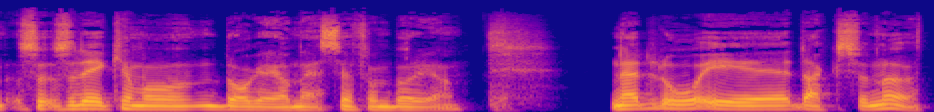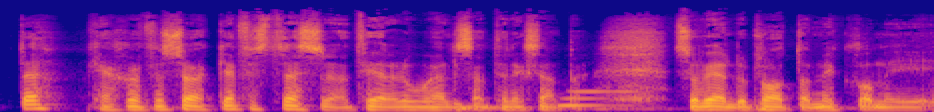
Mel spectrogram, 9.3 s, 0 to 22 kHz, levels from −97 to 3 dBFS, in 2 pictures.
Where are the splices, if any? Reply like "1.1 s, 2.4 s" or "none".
5.1 s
